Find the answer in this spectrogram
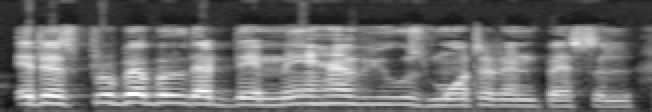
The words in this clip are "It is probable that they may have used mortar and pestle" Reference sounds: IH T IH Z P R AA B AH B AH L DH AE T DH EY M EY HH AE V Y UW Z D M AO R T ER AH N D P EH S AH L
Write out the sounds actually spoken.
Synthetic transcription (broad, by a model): IH T IH Z P R AA B AH B AH L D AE T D EY M EY HH AE V Y UW Z D M AO T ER AH N D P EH S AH L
